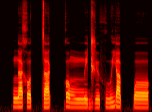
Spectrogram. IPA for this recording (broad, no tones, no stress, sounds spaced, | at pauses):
n a x ɔ tː a kː ɔ mː e d͡ʒ ø f u j a pː ɔ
